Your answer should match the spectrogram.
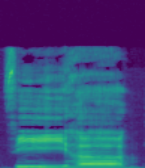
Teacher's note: Matobi'i panjangnya 2 harokat atau kira-kira 2 ketukan.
